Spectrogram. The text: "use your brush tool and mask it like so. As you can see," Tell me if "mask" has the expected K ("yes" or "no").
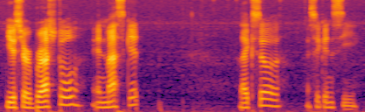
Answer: yes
